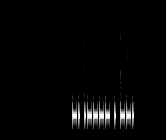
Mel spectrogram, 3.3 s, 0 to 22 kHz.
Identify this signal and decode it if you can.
Morse code, heard as a keyed tone, about 39 wpm, 700 Hz. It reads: N1EG
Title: USA Call Signs - 4 Characters - Repeated 3x - 40wpm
